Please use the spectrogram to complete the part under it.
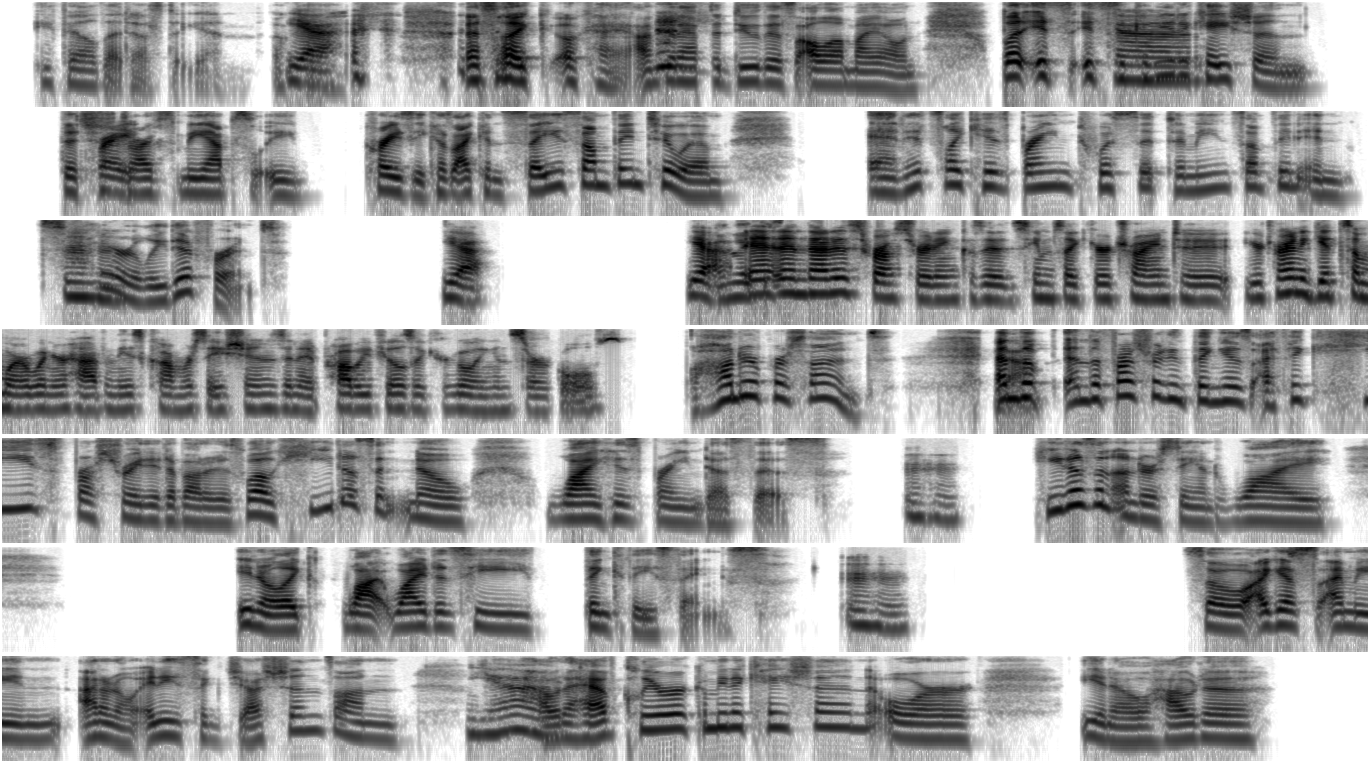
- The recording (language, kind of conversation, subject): English, advice, How can I improve communication with my partner?
- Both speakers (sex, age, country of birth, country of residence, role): female, 30-34, United States, United States, advisor; female, 55-59, United States, United States, user
- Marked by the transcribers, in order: chuckle; other background noise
